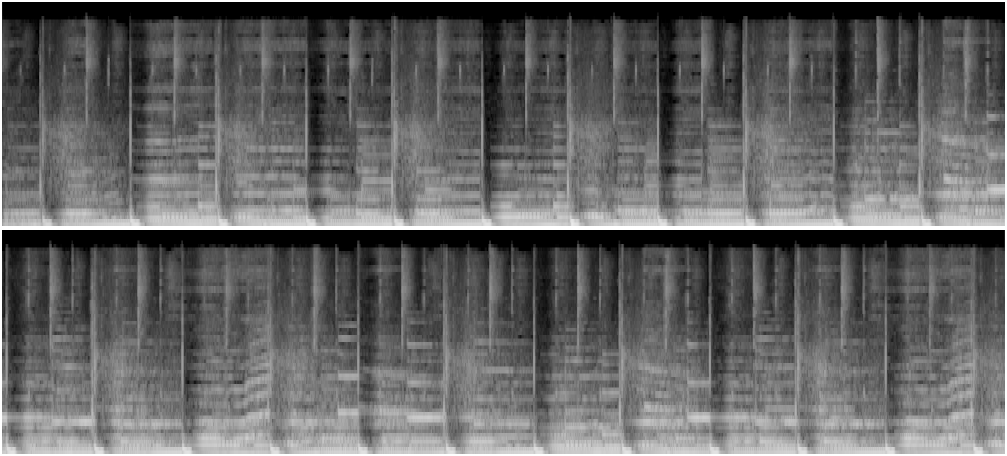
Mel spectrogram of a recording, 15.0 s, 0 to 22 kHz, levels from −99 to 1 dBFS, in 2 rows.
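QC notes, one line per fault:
No technical faults can be heard in the audio; the signal stays continuous and stable throughout.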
